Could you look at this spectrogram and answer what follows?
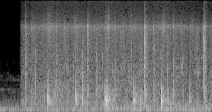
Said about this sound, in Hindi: एक दिन शाम को जब जैसिका अपने किचन में बर्तन धो रही थी उनको कहीं से एक चलने की आवाज़ आई उन्हें लगा कि कोई ऊपर है फिर दो लोगों की चलने की आवाज़ आई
